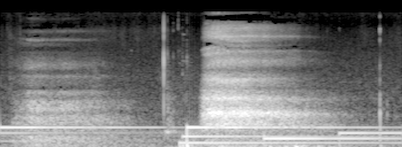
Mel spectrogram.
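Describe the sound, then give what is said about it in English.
A slow breath during a guided meditation: a soft, airy rush rises partway through and lingers for a couple of seconds over steady low background tones, with no voice speaking. “Another breath. And another breath.”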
